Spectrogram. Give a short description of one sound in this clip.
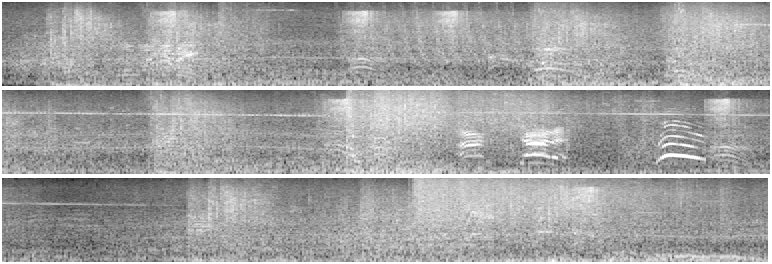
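Gunfire and energy blasts crack repeatedly.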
